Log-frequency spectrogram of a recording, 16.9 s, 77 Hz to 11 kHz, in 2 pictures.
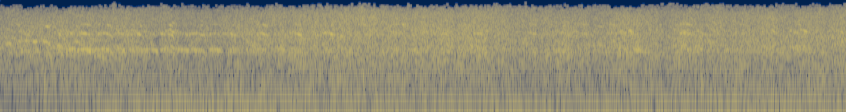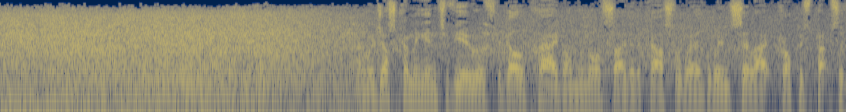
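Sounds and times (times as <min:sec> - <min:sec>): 
sea waves booming against rocky cliffs: 0:00.0 - 0:16.9
speech: 0:12.2 - 0:16.9.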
